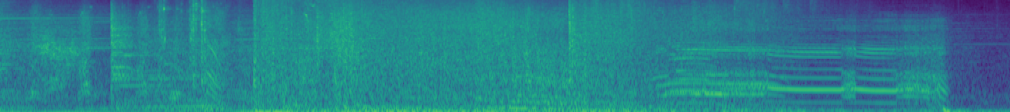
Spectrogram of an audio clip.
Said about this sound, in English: I'm going to put this propane tank at them. You shoot it, you'll blow up their car.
